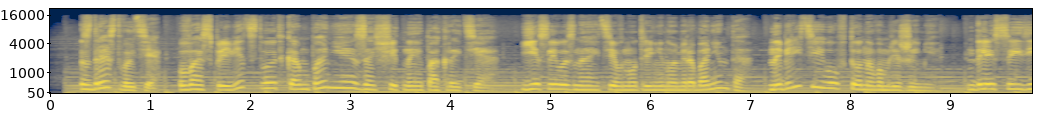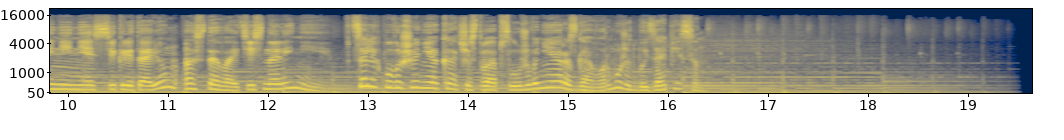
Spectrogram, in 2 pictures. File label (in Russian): Озвучивание приветствия компании; ДИКТОРЫ ДЛЯ IVR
